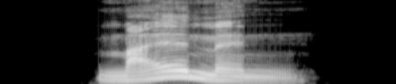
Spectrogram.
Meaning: to grind loudly (the teeth, for example as part of the process of eating or as bruxism)
- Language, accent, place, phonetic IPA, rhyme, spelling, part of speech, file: German, Germany, Berlin, [ˈmalmən], -almən, malmen, verb, De-malmen.ogg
